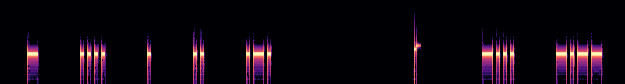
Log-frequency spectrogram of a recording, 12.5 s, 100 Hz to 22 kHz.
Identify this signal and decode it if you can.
Morse code, heard as a keyed tone, about 17 wpm, spaced as for 8 wpm, 700 Hz. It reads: THEIR BY
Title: 4x Character Spacing - Top 200 Words - 17wpm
